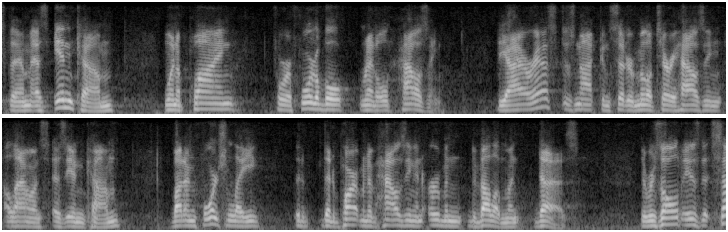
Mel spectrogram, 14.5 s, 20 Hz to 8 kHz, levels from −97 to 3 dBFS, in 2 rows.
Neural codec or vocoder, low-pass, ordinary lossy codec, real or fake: codec, 16 kHz in and 24 kHz out, 2.2 kbps, FireRedTTS-2 codec; 7.2 kHz; Opus, 16 kbps; fake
